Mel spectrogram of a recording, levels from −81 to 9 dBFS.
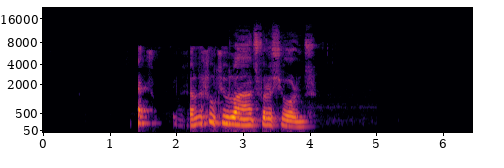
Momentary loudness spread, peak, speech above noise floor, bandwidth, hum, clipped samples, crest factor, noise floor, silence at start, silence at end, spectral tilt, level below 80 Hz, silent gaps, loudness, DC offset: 13 LU; -4 dBFS; over 69 dB; 13.5 kHz; none; under 0.1%; 22 dB; under -90 dBFS; 1.4 s; 2.4 s; -6 dB/octave; -66 dBFS; none; -21 LUFS; under 0.1%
